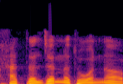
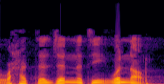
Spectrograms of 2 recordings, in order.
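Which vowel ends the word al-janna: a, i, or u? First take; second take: u; i. First: Al-janna ends with a u vowel. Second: Al-janna ends with an i vowel. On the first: The phrase starts a new clause as its subject. "على الابتداء والاستئناف" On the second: The phrase is joined to the word 'thing' as written. "ولفظها مجرور"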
